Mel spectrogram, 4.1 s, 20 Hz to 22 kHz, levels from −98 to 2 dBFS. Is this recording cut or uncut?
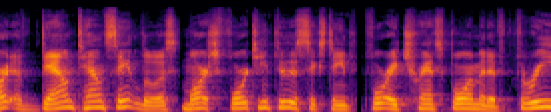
uncut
